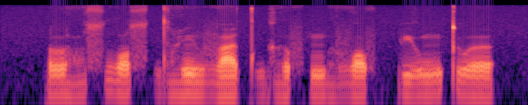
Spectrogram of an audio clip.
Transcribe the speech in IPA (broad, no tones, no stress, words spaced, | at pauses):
lɔ̤sˤðˤysˤdʱĩ vatɡʱəfmə̤vɔf pʲumtʷə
